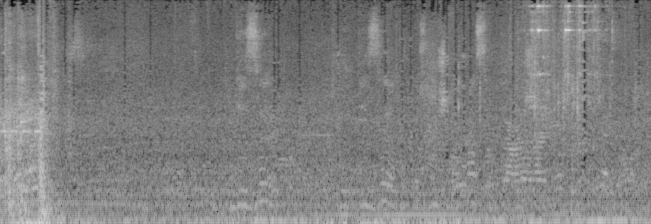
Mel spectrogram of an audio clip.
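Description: A subway train rumbles steadily along the track.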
